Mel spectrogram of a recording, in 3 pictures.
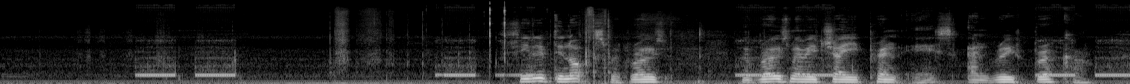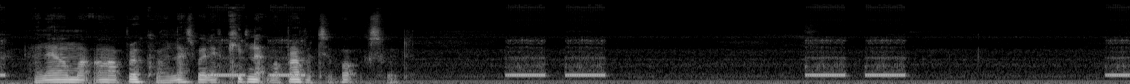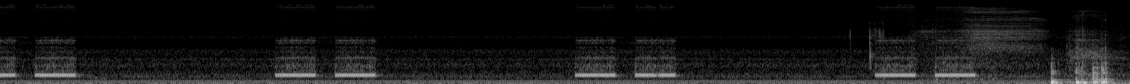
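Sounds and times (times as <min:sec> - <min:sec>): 
faint low hum: 0:00.0 - 0:33.8
telephone ringback tone double ring: 0:01.4 - 0:02.4, 0:04.4 - 0:05.5, 0:07.4 - 0:08.4, 0:10.4 - 0:11.4, 0:13.3 - 0:14.4, 0:16.3 - 0:17.4, 0:19.3 - 0:20.4, 0:22.4 - 0:23.4, 0:25.3 - 0:26.4, 0:28.4 - 0:29.4, 0:31.3 - 0:32.4
speech: 0:05.2 - 0:06.8, 0:07.4 - 0:11.0, 0:11.6 - 0:15.4.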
